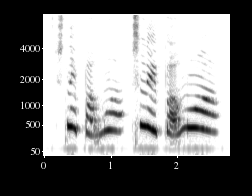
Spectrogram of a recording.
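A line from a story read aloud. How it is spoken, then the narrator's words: Sobbing shout. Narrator (French): cria Pinocchio en sanglotant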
